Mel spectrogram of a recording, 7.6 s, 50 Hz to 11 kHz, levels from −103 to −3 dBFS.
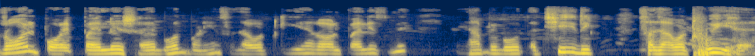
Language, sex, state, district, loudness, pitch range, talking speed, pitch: Hindi, male, Uttar Pradesh, Gorakhpur, -14 LUFS, 160-195 Hz, 150 wpm, 170 Hz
